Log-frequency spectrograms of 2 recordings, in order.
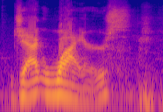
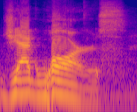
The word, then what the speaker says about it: Jaguar: this that subject okay it's not jag wires and it's not Jaguars it's Jaguar Jaguar Jaguar Jaguar oh my God it's not that hard to figure out that's how you say it it's Jaguar are you on the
